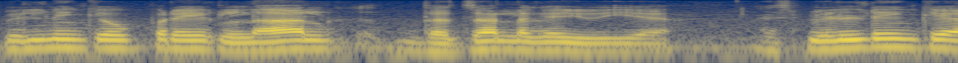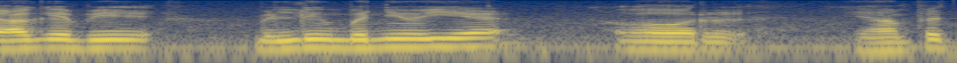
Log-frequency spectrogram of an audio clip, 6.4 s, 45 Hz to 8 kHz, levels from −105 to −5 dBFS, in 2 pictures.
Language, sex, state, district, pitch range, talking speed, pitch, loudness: Hindi, male, Rajasthan, Bikaner, 130-160 Hz, 205 wpm, 145 Hz, -20 LUFS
